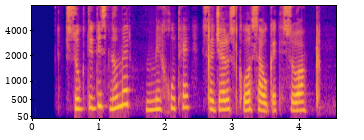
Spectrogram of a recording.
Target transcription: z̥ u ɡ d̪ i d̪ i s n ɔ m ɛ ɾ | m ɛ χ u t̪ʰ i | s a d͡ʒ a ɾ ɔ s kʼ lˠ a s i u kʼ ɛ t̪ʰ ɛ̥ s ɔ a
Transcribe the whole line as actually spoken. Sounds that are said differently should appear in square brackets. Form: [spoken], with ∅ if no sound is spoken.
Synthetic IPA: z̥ u ɡ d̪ i d̪ i s n ɔ m ɛ ɾ | m ɛ χ u t̪ʰ [ɛ] | s a d͡ʒ a ɾ ɔ s kʼ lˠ a s [a] u kʼ ɛ t̪ʰ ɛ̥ s ɔ a

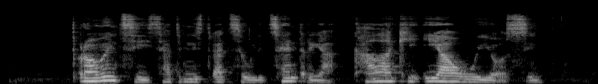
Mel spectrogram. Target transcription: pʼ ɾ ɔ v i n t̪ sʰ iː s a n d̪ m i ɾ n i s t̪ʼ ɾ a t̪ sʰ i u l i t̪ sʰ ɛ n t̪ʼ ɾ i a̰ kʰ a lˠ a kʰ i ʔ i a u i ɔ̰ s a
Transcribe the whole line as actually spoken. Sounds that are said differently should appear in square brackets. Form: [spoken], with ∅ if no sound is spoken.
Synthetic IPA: pʼ ɾ ɔ v i n t̪ sʰ iː s a [∅] d̪ m i [∅] n i s t̪ʼ ɾ a t̪ sʰ i u l i t̪ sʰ ɛ n t̪ʼ ɾ i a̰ kʰ a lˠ a kʰ i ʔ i a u i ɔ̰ s [i]

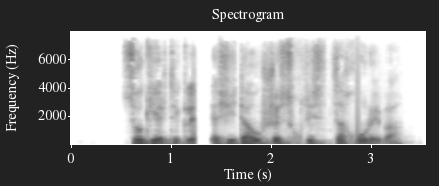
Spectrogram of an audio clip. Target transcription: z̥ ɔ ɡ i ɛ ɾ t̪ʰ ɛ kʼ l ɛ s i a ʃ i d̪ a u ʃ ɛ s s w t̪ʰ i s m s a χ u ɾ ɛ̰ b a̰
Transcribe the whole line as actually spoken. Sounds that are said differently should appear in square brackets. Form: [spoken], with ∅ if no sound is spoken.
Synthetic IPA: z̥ ɔ ɡ i ɛ ɾ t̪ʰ ɛ kʼ l ɛ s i a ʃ i d̪ a u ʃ ɛ s [χ] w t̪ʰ i s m s a χ u ɾ ɛ̰ b a̰

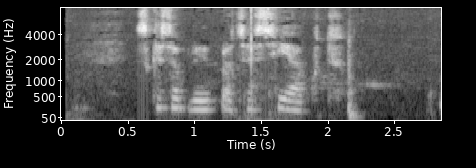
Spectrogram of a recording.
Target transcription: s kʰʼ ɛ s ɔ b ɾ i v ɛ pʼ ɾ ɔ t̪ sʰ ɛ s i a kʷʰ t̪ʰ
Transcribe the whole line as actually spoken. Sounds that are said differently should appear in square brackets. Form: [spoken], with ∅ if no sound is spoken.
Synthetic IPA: s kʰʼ ɛ s ɔ b ɾ i v [i] pʼ ɾ ɔ t̪ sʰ ɛ s i a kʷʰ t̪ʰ

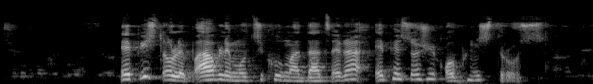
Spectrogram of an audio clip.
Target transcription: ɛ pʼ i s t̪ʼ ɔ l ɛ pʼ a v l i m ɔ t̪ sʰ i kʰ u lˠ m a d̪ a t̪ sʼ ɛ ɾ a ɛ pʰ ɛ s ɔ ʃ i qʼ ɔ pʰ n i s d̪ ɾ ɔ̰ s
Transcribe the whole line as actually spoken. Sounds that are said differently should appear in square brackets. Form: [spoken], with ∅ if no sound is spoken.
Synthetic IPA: ɛ pʼ i s t̪ʼ ɔ l ɛ pʼ a v l [ɛ] m ɔ t̪ sʰ i kʰ u lˠ m a d̪ a t̪ sʼ ɛ ɾ a ɛ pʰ ɛ s ɔ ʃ i qʼ ɔ pʰ n i s d̪ ɾ ɔ̰ s

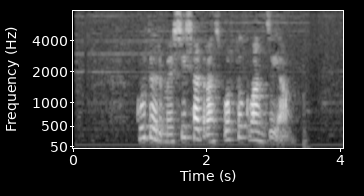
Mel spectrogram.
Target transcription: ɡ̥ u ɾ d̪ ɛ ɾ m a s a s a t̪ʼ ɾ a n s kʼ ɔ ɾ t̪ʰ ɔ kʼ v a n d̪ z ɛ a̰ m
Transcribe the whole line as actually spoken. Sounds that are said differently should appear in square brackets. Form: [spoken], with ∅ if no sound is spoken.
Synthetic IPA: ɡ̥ u [∅] d̪ ɛ ɾ m [ɛ] s [i] s a t̪ʼ ɾ a n s [pʼ] ɔ ɾ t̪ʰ ɔ kʼ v a n d̪ z [i] a̰ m

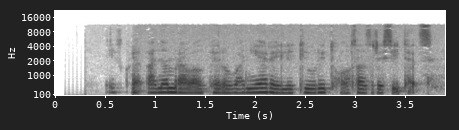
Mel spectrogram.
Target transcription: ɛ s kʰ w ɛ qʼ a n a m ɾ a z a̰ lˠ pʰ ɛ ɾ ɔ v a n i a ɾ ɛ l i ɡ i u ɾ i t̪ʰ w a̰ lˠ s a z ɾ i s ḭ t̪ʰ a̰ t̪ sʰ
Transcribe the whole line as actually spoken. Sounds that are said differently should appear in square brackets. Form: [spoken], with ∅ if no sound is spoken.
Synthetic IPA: ɛ s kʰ w ɛ qʼ a n a m ɾ a [v] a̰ lˠ pʰ ɛ ɾ ɔ v a n i a ɾ ɛ l i ɡ i u ɾ i t̪ʰ w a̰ lˠ s a z ɾ i s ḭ t̪ʰ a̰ t̪ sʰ

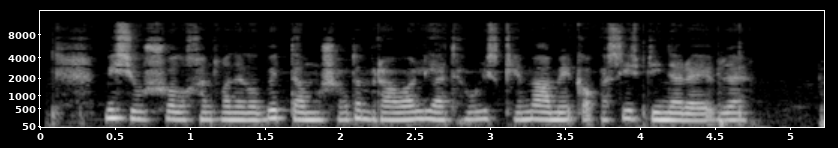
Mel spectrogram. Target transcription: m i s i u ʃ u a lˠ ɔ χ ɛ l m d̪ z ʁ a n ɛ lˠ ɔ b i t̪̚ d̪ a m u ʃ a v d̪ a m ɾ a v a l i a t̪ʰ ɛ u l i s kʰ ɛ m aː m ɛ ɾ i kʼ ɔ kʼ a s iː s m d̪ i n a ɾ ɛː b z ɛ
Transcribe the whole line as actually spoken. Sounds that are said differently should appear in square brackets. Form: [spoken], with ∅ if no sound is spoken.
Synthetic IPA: m i s i u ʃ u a lˠ ɔ χ ɛ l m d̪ z ʁ a n ɛ lˠ ɔ b i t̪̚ d̪ a m u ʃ a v d̪ a m ɾ a v a l i a t̪ʰ ɛ u l i s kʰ ɛ m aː m ɛ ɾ i kʼ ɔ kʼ a s iː s m d̪ i n a ɾ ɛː b z ɛ

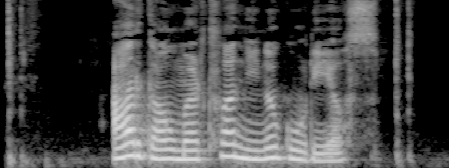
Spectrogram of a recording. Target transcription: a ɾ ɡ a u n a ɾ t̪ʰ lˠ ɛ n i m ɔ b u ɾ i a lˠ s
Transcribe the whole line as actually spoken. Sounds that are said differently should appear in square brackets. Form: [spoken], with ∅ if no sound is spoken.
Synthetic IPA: a ɾ ɡ a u [m] a ɾ t̪ʰ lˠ [a] n i [n] ɔ [ɡ] u ɾ i [ɛ] lˠ s

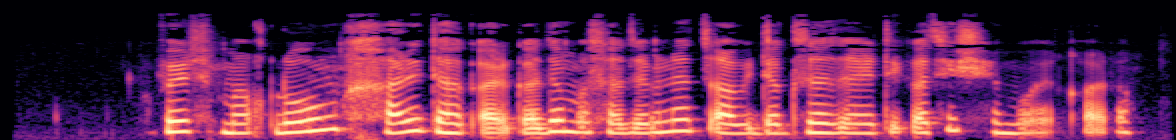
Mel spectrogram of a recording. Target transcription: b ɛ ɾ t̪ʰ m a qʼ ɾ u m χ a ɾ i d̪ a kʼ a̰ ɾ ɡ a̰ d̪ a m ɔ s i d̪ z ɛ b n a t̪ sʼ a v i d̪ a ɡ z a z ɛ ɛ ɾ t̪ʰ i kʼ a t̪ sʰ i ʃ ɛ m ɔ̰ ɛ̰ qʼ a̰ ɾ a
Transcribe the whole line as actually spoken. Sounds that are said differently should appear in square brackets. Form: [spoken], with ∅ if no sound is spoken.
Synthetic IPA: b ɛ ɾ t̪ʰ m a qʼ ɾ u m χ a ɾ i d̪ a kʼ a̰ ɾ ɡ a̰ d̪ a m ɔ s [a] d̪ z ɛ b n a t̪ sʼ a v i d̪ a ɡ z a z ɛ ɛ ɾ t̪ʰ i kʼ a t̪ sʰ i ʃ ɛ m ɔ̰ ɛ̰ qʼ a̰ ɾ a

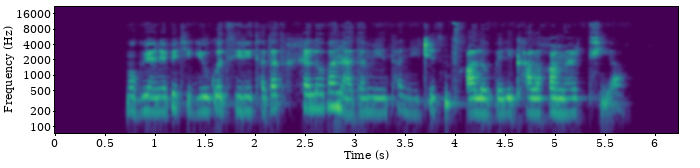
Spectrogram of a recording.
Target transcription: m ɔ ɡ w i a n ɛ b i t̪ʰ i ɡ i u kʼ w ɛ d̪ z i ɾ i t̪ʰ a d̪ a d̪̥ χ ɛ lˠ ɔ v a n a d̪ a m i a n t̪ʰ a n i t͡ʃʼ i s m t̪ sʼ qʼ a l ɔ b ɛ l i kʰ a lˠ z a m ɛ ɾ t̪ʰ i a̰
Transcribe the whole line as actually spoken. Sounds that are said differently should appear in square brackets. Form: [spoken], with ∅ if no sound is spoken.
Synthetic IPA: m ɔ ɡ w i a n ɛ b i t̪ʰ i ɡ i u kʼ w ɛ d̪ z i ɾ i t̪ʰ a d̪ a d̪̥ χ ɛ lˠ ɔ v a n a d̪ a m i a n t̪ʰ a n i t͡ʃʼ i s m t̪ sʼ qʼ a l ɔ b ɛ l i kʰ a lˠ [ʁ] a m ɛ ɾ t̪ʰ i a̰

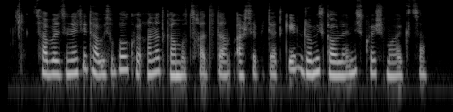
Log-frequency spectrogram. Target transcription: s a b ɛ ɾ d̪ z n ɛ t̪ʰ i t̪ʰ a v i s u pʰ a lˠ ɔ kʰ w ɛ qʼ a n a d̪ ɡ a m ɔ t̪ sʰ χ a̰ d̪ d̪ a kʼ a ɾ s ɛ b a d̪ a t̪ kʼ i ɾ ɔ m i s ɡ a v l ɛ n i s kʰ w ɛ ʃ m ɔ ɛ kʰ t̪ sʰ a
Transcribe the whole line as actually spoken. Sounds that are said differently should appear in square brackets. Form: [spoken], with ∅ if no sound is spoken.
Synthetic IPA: s a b ɛ ɾ d̪ z n ɛ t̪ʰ i t̪ʰ a v i s u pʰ a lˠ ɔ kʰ w ɛ qʼ a n a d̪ ɡ a m ɔ t̪ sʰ χ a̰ d̪ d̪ a [pʼ] a ɾ s ɛ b [i] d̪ a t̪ kʼ i ɾ ɔ m i s ɡ a v l ɛ n i s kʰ w ɛ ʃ m ɔ ɛ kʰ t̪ sʰ a

